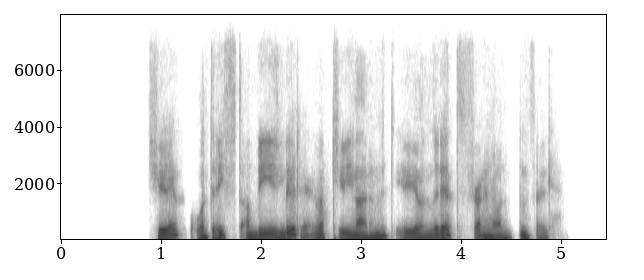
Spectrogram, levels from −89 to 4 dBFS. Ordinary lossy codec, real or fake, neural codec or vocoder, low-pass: Opus, 16 kbps; fake; codec, 16 kHz, 0.5 kbps, FreqCodec, larger model; 7.2 kHz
